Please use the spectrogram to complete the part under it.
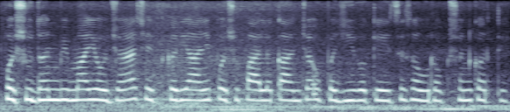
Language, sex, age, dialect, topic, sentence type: Marathi, female, 18-24, Northern Konkan, agriculture, statement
